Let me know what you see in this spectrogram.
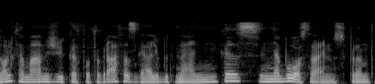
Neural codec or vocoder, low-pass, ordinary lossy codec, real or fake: none; 7.2 kHz; AAC, 32 kbps; real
